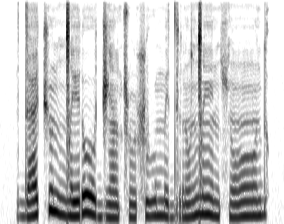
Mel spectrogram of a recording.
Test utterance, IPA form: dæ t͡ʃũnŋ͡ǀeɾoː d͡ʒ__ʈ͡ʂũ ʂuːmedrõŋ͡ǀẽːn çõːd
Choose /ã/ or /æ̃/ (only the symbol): æ̃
